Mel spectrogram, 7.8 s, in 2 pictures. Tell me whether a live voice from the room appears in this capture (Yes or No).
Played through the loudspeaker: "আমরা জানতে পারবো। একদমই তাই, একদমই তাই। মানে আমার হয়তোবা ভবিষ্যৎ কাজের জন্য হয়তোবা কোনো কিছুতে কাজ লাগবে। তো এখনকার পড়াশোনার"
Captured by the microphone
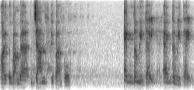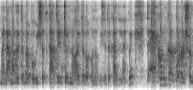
No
